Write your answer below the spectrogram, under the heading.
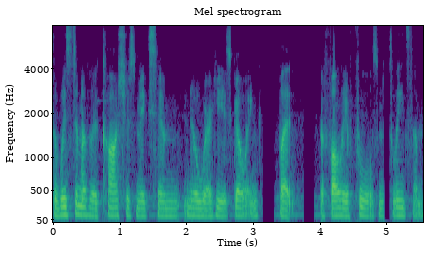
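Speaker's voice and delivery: usual speaking voice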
